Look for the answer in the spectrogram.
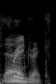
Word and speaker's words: Friedrich: I said fried Reich. – No, it's Friedrich. – Friedrich.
